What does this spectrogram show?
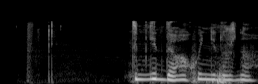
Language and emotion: Russian, angry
